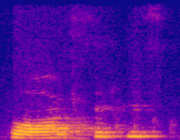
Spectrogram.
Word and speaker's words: fórceps: tônica é a penúltima, fórceps, terminou em PS, a sílaba tônica é a penúltima, assim como tríceps, sendo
